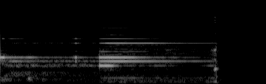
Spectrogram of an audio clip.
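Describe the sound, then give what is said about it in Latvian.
A two-tone electronic chime, the voting call bell in a parliament session before a vote on a proposal, rings out clearly, a first tone followed by a longer sustained second tone that fades before cutting off, with no voices present. “Lūdzu, zvanu balsosim par 11. Juridiskā biroja priekšlikumu.”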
